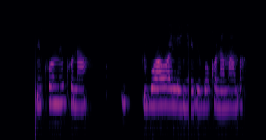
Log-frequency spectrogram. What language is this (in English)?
Swahili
